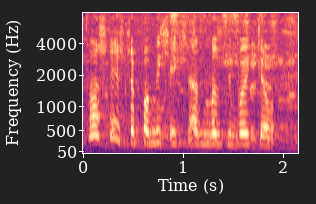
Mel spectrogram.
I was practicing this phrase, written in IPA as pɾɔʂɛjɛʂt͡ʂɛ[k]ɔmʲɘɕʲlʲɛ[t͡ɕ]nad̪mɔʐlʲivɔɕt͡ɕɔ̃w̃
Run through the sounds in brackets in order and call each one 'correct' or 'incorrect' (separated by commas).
incorrect, correct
